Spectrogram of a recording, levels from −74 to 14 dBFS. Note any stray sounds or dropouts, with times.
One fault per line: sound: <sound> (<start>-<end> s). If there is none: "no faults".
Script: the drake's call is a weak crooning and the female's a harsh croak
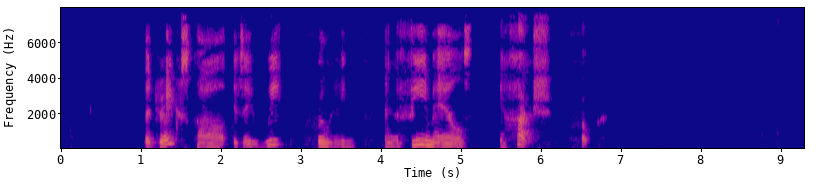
no faults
